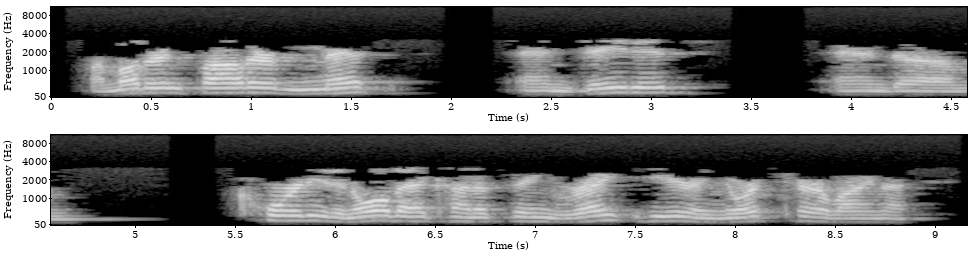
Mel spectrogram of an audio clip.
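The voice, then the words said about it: New Jersey twang. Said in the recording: “you'll hear my New Jersey twang in my voice”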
